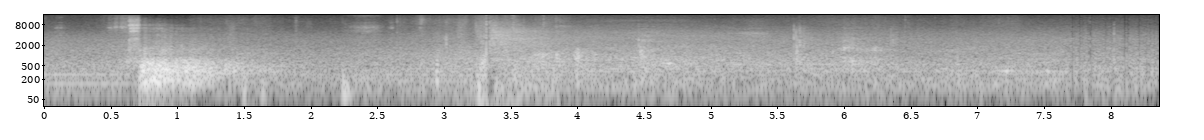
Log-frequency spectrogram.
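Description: Golf iron striking a ball off a hitting mat about three seconds in: a sharp crack with a short hiss after it, then a few fainter knocks. A brief louder sound about a second in comes before the strike.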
